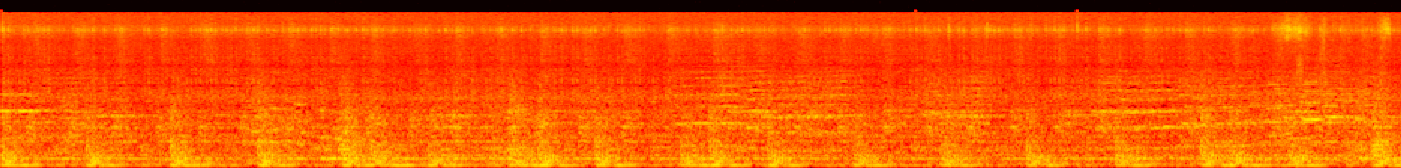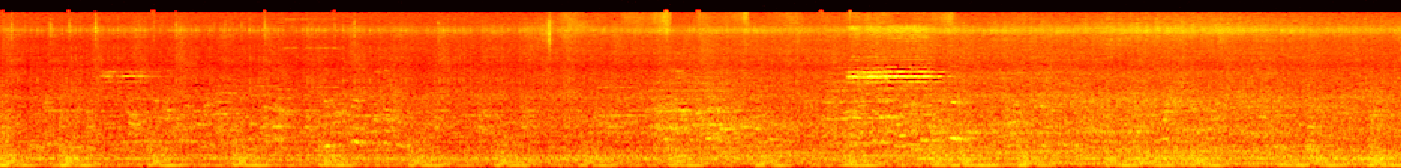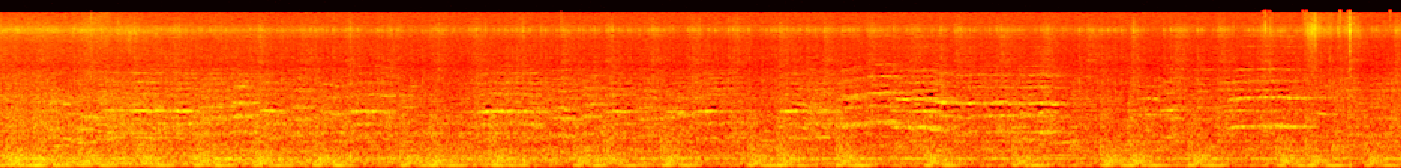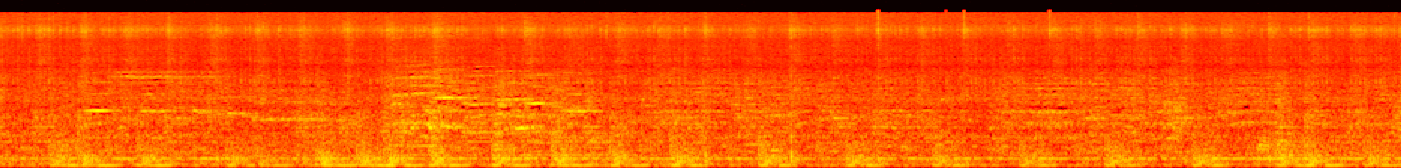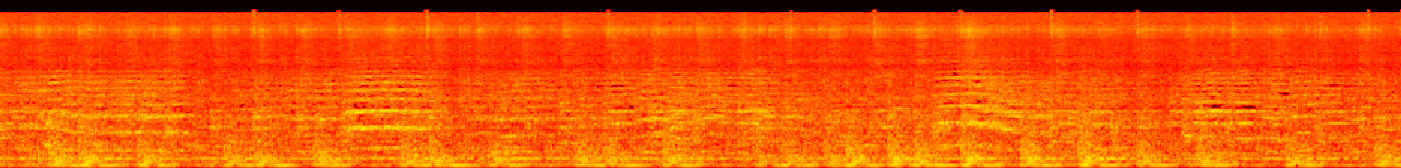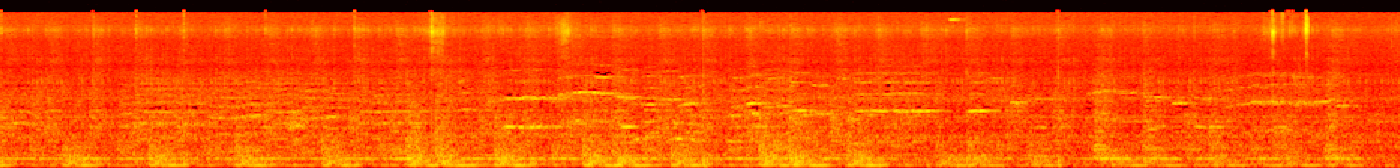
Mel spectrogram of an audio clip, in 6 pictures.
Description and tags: I recorded an wedding processing band party sound in my mobile in kolkata.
